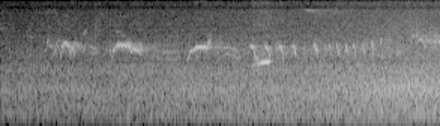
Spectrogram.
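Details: Song of the English Robin, Erithacus rubecula: a varied phrase of short, high warbled notes that runs into a fast, thin trill, with low steady background noise.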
